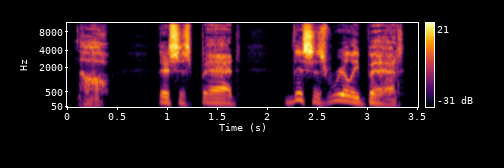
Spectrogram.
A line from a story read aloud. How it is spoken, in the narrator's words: Tommy said with a low groan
